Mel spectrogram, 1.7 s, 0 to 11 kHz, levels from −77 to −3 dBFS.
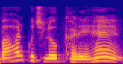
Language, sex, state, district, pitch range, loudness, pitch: Hindi, male, Arunachal Pradesh, Lower Dibang Valley, 155-190 Hz, -14 LUFS, 165 Hz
